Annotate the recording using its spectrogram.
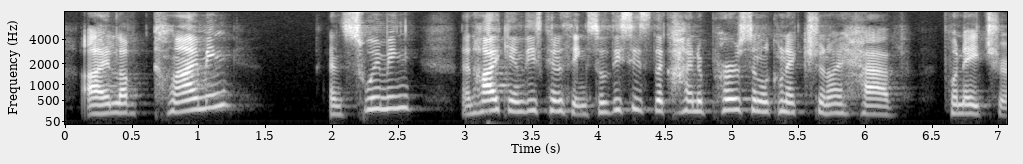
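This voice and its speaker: A woman with a Finnish accent talks at a moderate pace in a fairly high pitch. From Finland. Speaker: biologist and science communicator. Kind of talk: conference talk. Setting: stage with audience. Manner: halting.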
